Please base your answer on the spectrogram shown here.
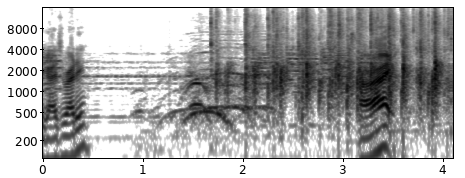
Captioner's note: cheers and applause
